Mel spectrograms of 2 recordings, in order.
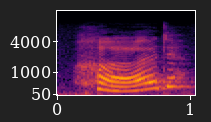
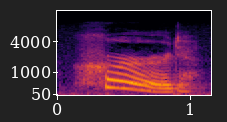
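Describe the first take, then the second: First: The R before the D is silent. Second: The R before the D is clearly pronounced.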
